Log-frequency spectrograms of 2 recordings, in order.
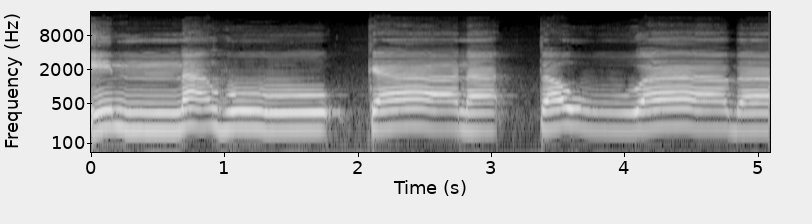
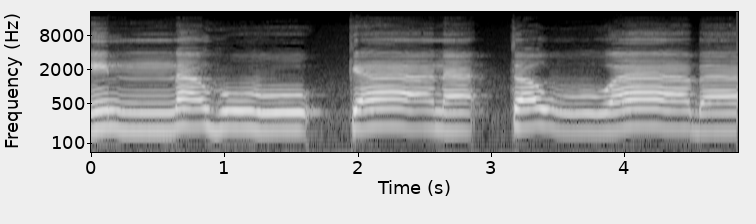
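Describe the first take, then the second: No difference in how they are said.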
